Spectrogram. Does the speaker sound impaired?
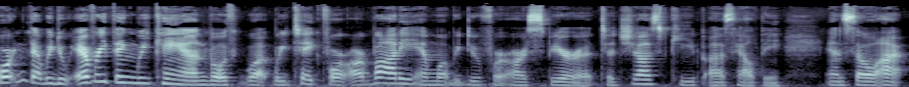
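No.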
